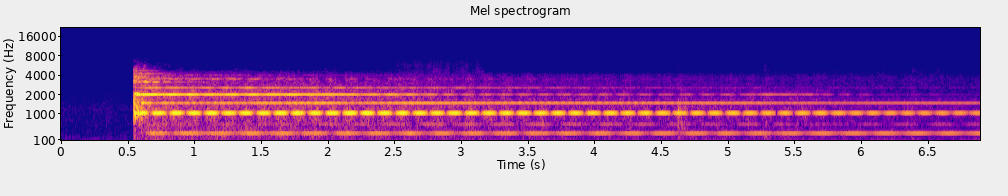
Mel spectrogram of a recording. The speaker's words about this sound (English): And I'm going to ring the bell. And as you hear the sound of the bell, I'm going to invite you just to let it draw you inward.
